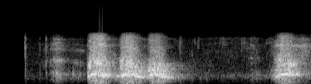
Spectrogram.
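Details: Irish Staffordshire Bull Terrier patrolling its owner's yard on guard, giving a burst of loud, harsh barks: three quick barks in a row, a pause, then one more bark, with faint room echo.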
